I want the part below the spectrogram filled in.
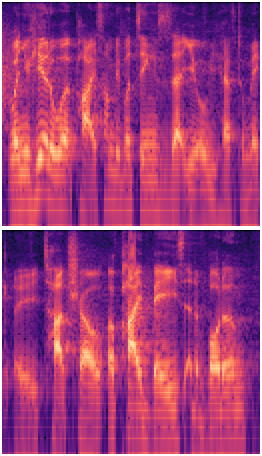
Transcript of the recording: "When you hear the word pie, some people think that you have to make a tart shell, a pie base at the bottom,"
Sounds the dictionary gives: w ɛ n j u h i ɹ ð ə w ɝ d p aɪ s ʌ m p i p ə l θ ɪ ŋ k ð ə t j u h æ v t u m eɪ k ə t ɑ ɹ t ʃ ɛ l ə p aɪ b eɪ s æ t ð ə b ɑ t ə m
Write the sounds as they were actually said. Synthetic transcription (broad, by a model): w ɛ n j u h i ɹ ə w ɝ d p aɪ s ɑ m p i p ə l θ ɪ ŋ k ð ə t j u h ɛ f t u m eɪ k ə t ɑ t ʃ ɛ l ə p aɪ b eɪ s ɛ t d ə b ɑ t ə m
